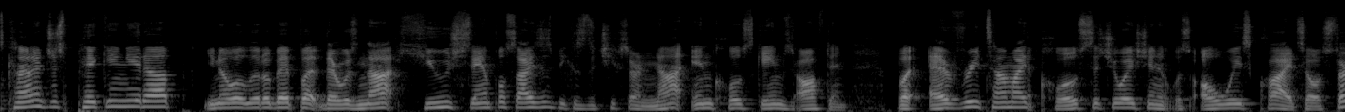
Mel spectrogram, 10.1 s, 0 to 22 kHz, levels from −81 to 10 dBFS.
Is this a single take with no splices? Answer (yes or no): no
